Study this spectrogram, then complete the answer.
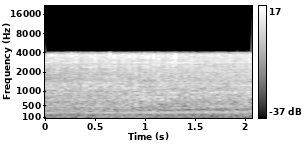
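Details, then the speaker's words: Jeep Cherokee (4th gen) 5.7 V8 with a cylinder 5 misfire at idle: steady, slightly lumpy drone with a faint knock, and the truck shakes even after codes were cleared, injectors cleaned and coils and a spark plug swapped; cause not yet found. "pero como pueden ver la camioneta tiembla"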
